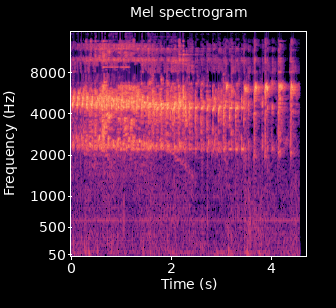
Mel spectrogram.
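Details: Happy African lovebirds give steady high, rapid chatter that breaks into separate sharp chirps and ends abruptly.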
